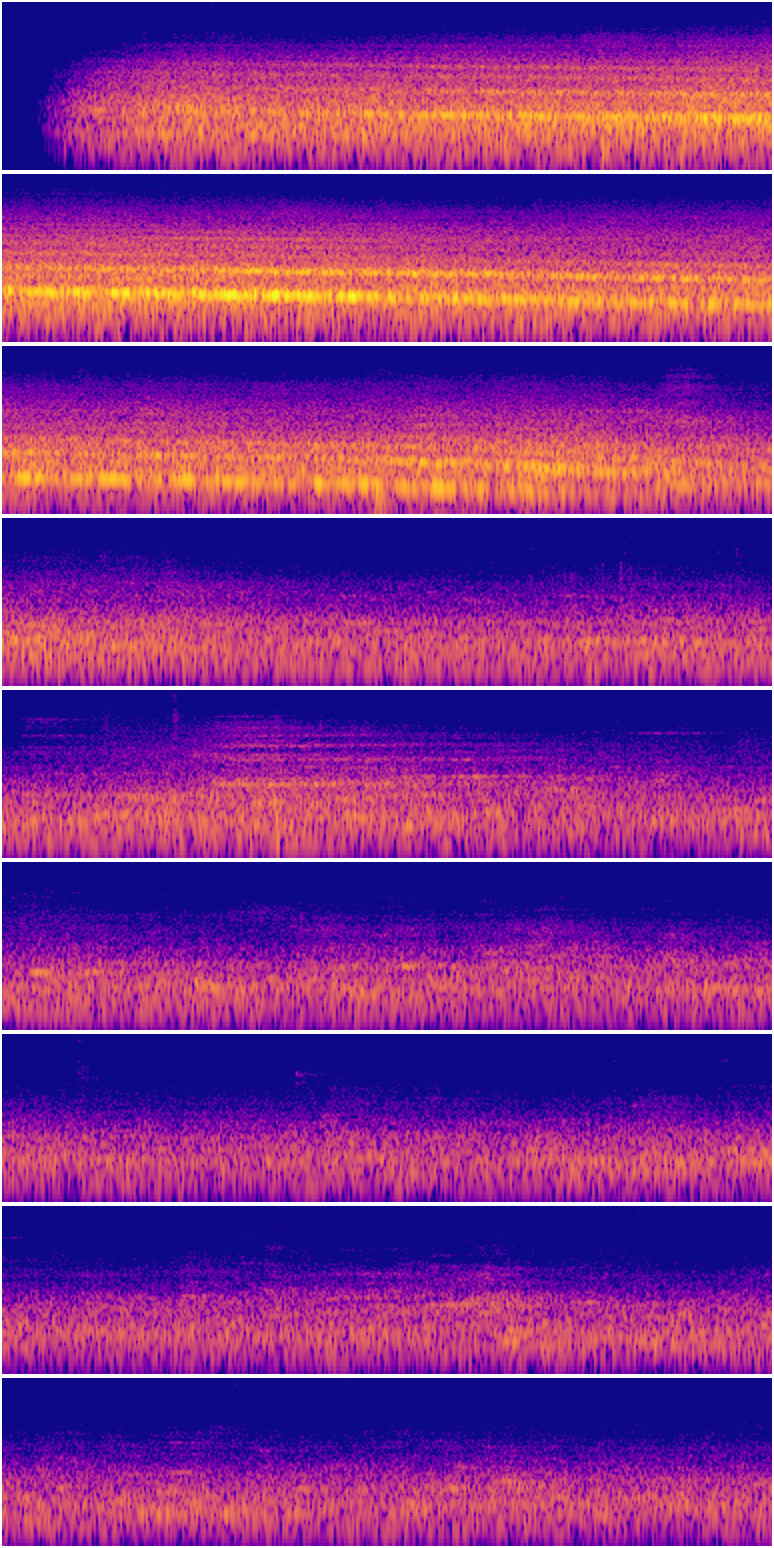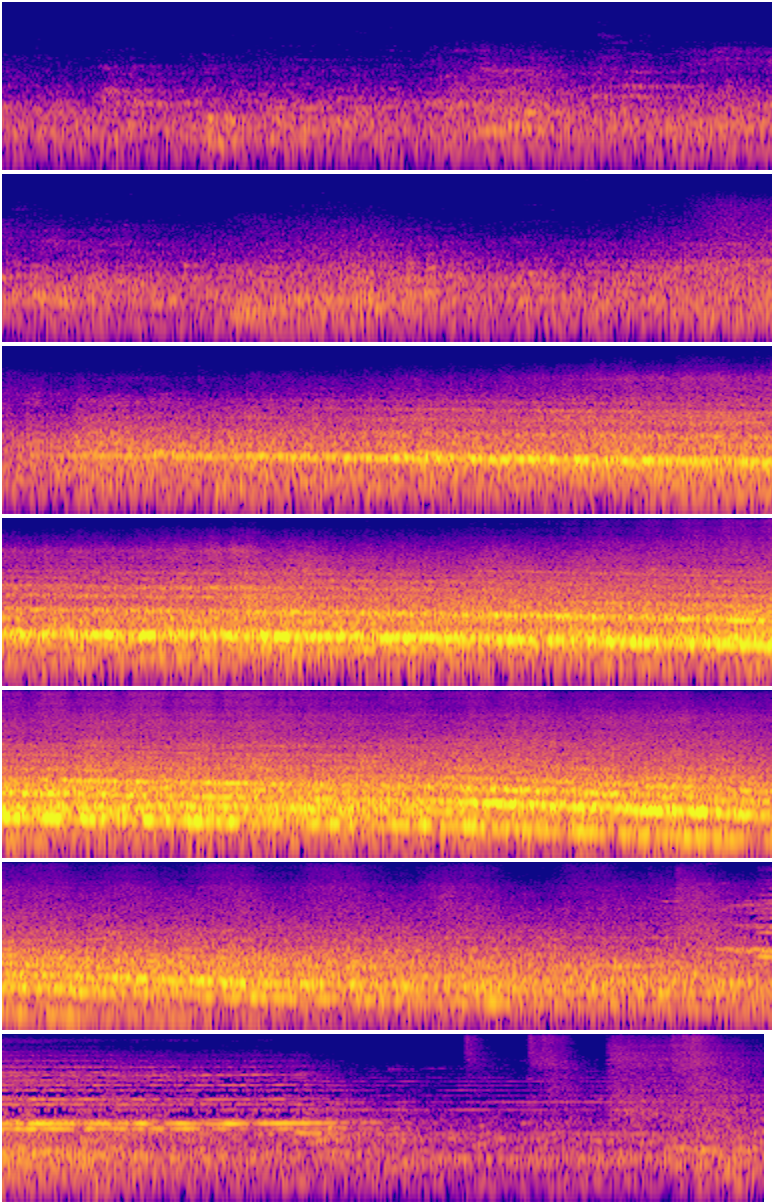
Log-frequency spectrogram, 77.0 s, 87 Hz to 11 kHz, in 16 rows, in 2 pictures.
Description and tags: St. Petersburg Metro November 2016. Metro stopping and leaving the station. People talking. Recorded with a Zoom H1.
ambience, metro, people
